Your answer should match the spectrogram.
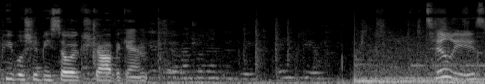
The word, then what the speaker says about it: Tilly's: Tilly's, it rhymes with Killies.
